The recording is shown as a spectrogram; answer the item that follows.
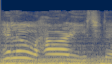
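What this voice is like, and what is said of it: Put-on Asian-Irish accent. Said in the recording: “a mixture of Asian and Irish ... That's an amazing accent. I wasn't expecting you to do so well on that one.”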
